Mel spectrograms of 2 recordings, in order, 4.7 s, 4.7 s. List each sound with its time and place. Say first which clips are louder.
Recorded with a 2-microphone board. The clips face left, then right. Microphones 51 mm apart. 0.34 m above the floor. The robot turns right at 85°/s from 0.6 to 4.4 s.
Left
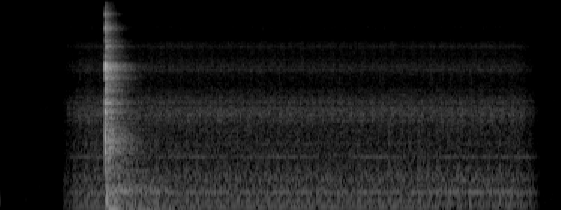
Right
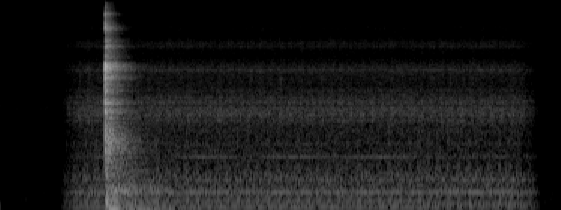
0.9 s breaking glass: left 1 dB; 20° left (ahead or behind), 1.1 m; by 1.0 s 10° left (ahead or behind), 1.1 m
